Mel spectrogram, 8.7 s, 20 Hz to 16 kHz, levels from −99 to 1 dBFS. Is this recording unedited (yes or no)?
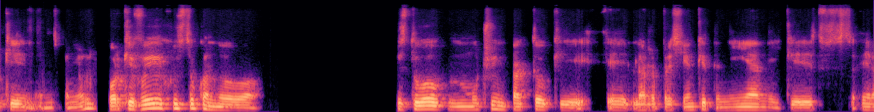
no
